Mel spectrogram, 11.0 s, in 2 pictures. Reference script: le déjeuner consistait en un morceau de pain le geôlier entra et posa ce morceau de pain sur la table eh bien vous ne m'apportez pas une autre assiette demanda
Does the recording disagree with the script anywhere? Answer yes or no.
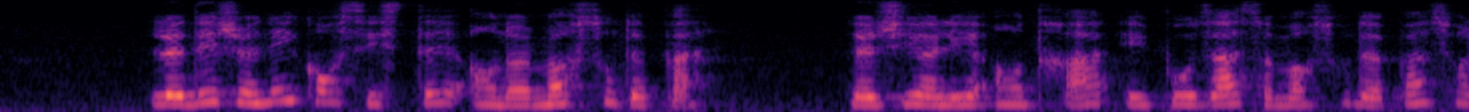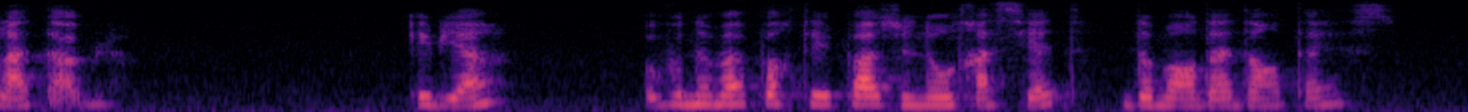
no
